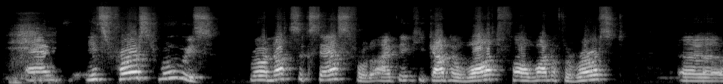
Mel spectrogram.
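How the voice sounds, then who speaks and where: A man with a strong German accent and a high pitch talks at a fairly slow pace using lively intonation. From Germany. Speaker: historian and author. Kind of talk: interview. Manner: halting.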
